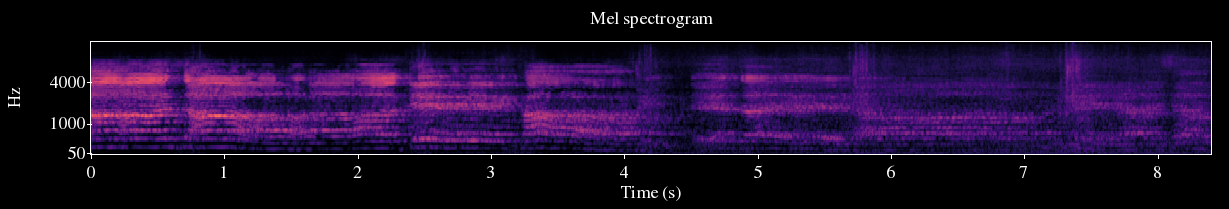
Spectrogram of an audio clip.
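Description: Men chanting a noha, a Shia mourning lament, with voice alone: a lead voice is loud and high over the group for the first three seconds, then the chant goes on more softly.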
